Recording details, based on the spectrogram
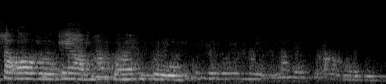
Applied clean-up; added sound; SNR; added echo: neural separator model SepFormer DNS4.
